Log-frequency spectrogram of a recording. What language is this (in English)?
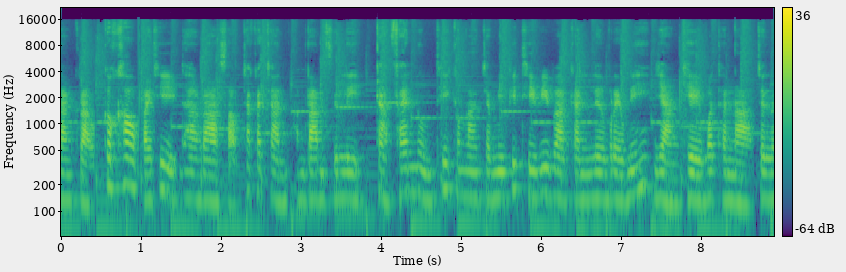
Thai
